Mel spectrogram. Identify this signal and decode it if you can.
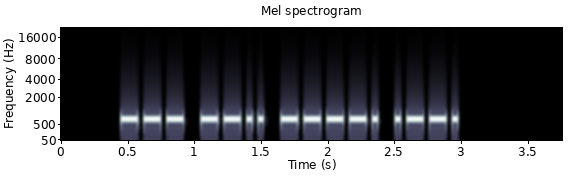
Morse code, heard as a keyed tone, about 27 wpm, 700 Hz. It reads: OZ9P
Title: DXCC-100 Call Signs - 4 Characters - Repeated 3x - 28wpm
